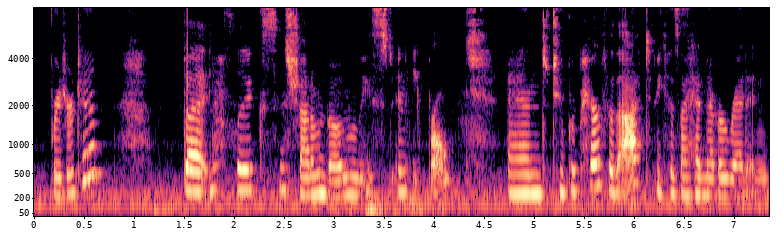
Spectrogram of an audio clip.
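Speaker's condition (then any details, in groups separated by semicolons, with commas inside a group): No condition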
